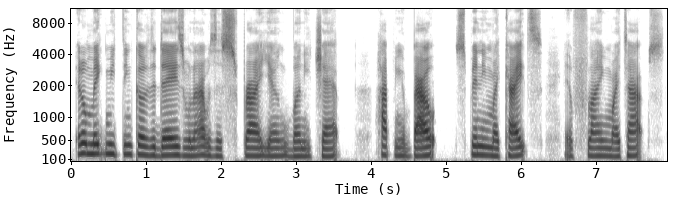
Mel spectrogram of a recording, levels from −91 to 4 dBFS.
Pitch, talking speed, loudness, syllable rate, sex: 175 Hz, 190 wpm, -21 LUFS, 4.5 syllables/s, female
